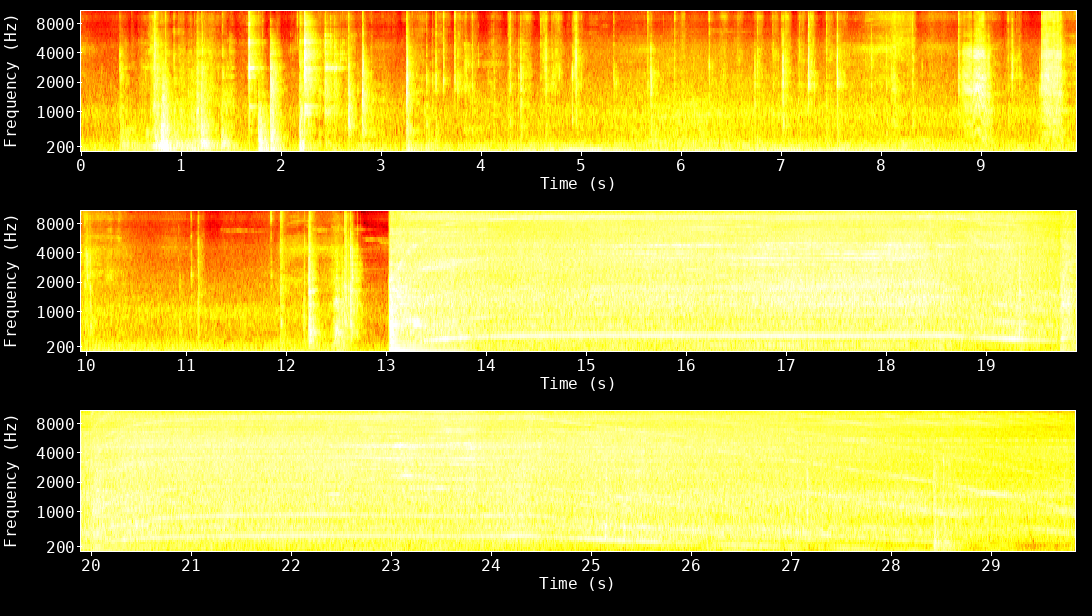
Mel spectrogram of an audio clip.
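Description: Wooden spindle pieces are handled and knocked into place on a mitre saw bed, several sharp knocks. About halfway in, the mitre saw's motor starts abruptly and runs with a steady high whine as the blade cuts through a wooden spindle. It stops briefly and restarts, and near the end it winds down with falling pitch after the trigger is released.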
